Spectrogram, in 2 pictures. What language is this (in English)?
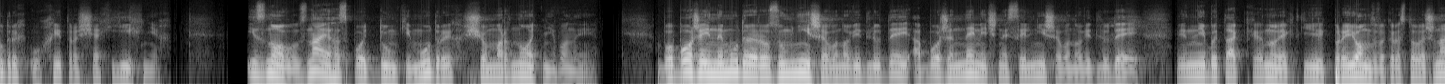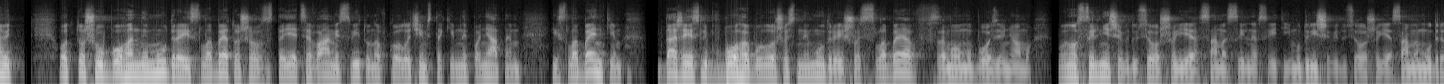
Ukrainian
